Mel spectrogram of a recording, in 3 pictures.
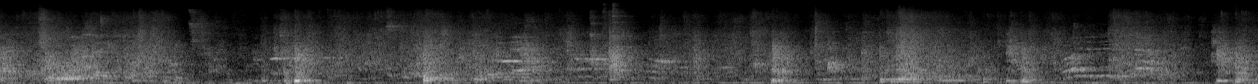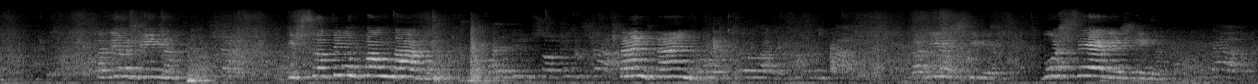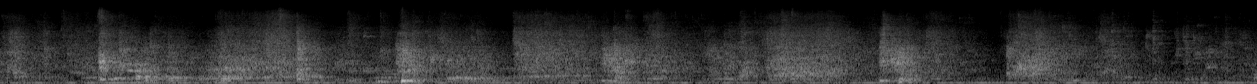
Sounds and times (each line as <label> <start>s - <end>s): shoveling water after the flood 0.0s - 37.7s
